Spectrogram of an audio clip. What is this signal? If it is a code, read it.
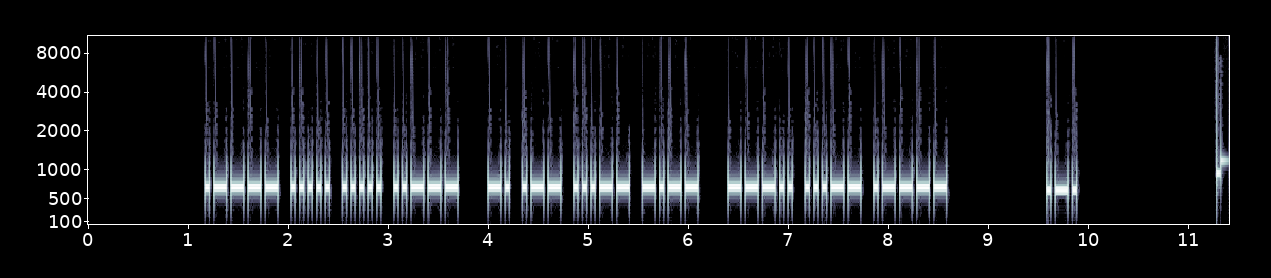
Morse code, heard as a keyed tone, about 28 wpm, 700 Hz. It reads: 1552 NW3Y 831 R
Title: Worked All Europe DX Contest - QTC Exchange - 28wpm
